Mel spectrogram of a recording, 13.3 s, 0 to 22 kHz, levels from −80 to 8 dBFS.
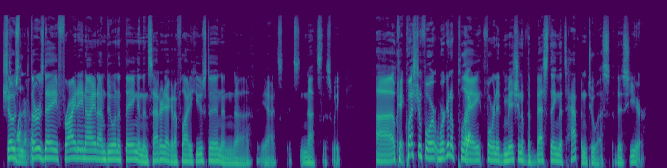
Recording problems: none

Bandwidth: 15.5 kHz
